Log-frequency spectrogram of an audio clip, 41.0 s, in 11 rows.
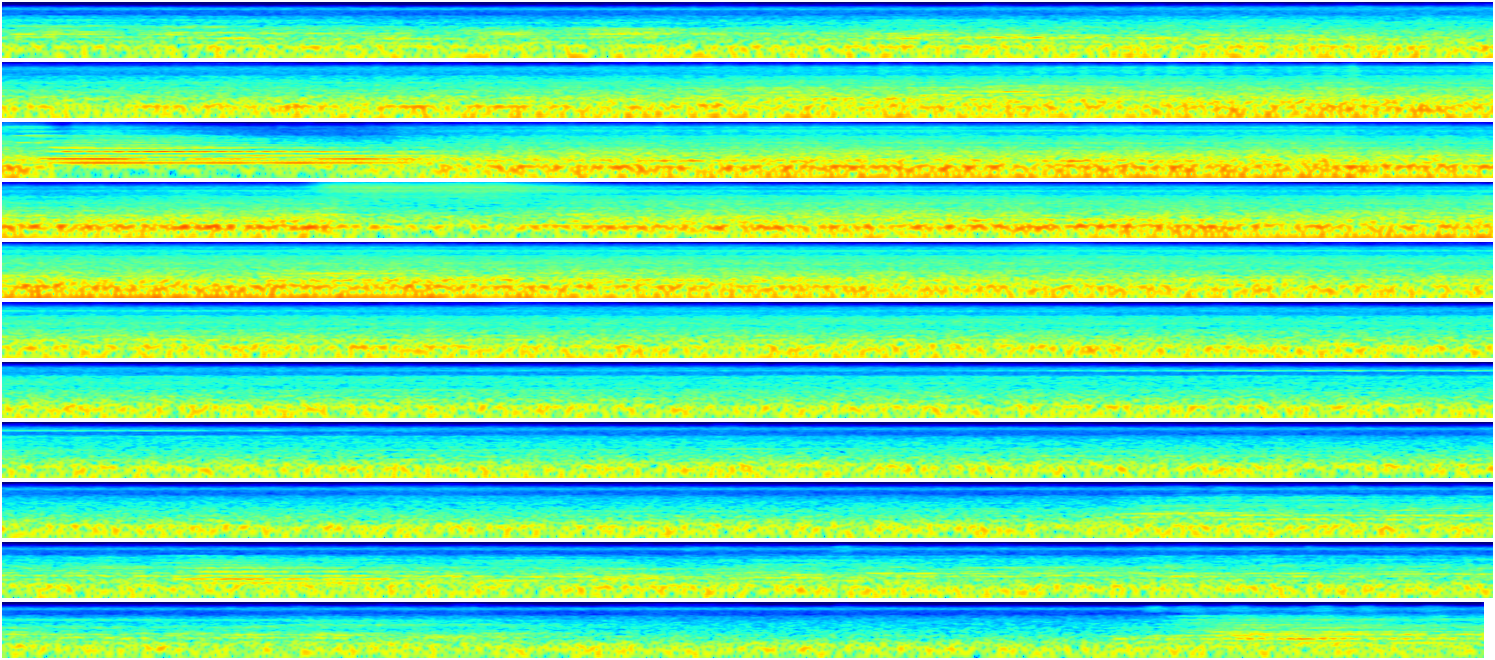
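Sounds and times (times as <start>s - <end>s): train cars rumbling on rails: 0.0s - 40.9s
train horn: 7.4s - 8.6s, 33.9s - 34.7s
faint high squeal: 23.4s - 28.1s.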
